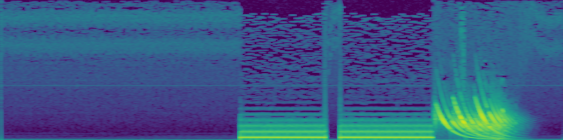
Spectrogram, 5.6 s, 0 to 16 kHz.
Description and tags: scifi phone - scifipuhelin
imaginary scifi phone, two tones and answering sound. done with clavia nordlead2 and recorded with fostex vf16
phone, synthetic, imaginary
